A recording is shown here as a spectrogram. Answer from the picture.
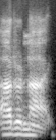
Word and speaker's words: Adonai: basically what they did even though in the torah it is written as hey we pronounce it adonai there is another instance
